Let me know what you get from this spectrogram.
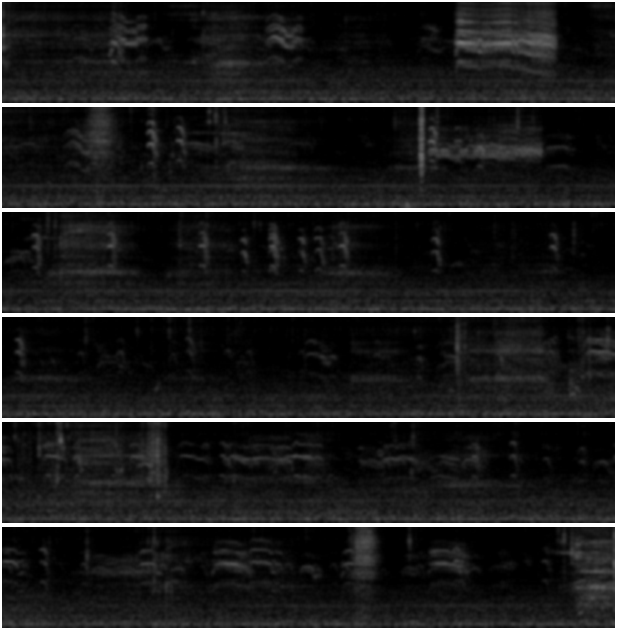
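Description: Birds calling at scattered intervals, one call falling in pitch about four seconds in, over a steady low rumble.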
